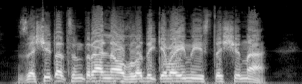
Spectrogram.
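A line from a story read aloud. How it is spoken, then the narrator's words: Shouting. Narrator (Russian): крикнул Пал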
